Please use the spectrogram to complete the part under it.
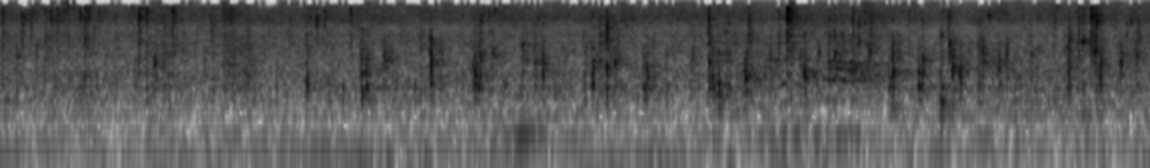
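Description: Potato bhajji fries in hot oil, giving a faint, continuous crackling sizzle with scattered sharp pops, heard quietly and up close.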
